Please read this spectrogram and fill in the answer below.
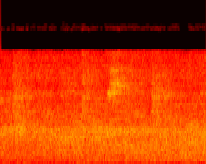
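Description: Steady vehicle noise: an even hiss with a low hum and a steady droning tone underneath.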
